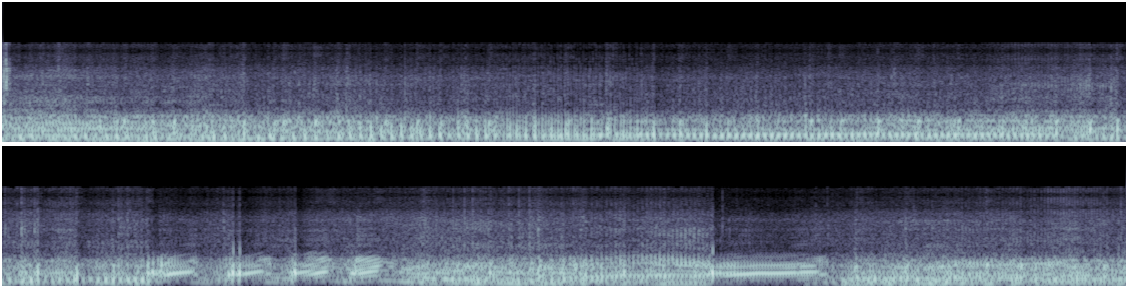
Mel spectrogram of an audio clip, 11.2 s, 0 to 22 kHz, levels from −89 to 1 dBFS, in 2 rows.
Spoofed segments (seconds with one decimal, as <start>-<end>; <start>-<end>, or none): 2.5-3.2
